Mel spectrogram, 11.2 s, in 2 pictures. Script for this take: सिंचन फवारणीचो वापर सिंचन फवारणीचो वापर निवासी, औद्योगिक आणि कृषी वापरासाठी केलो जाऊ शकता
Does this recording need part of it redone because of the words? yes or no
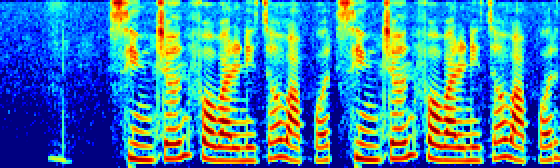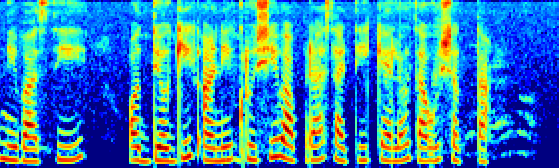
no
